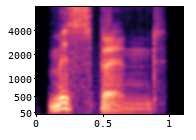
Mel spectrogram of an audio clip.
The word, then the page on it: misspend: British English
